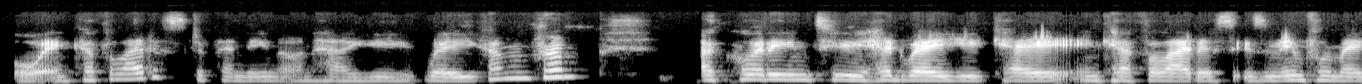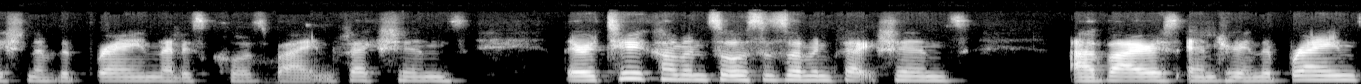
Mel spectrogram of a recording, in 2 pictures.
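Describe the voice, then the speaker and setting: A woman hosting a panel discussion on a video call, introducing the guests and moderating in an orderly way. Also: fairly low pitch. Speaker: host.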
